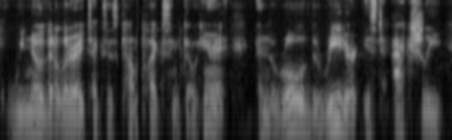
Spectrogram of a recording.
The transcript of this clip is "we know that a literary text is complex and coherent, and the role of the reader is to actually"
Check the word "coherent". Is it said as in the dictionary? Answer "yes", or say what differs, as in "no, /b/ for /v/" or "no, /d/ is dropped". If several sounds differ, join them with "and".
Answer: yes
